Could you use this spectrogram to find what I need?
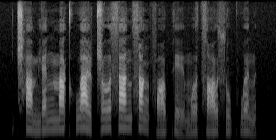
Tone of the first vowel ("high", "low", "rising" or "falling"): falling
